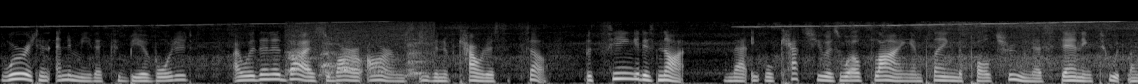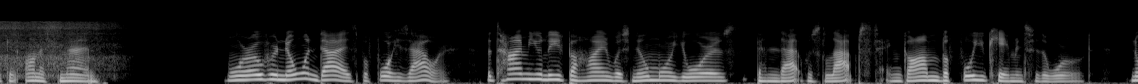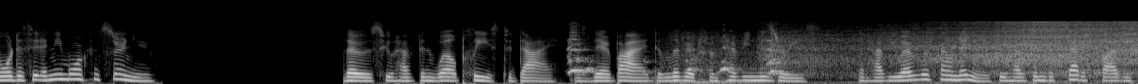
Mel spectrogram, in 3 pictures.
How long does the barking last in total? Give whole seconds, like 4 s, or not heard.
4 s.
